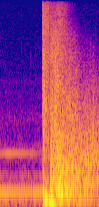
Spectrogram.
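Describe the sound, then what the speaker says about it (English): A single sharp gunshot from the video game Goddess of Victory: NIKKE cracks loud and close after a steady low drone, then rings into a decaying noisy tail. "A single gunshot rings out"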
